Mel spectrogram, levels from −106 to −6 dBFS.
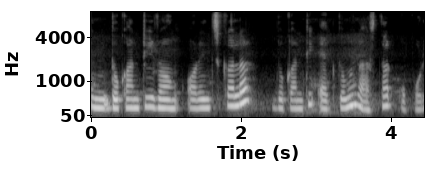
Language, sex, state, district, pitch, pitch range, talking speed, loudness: Bengali, female, West Bengal, Jhargram, 200 Hz, 195-235 Hz, 135 wpm, -33 LUFS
